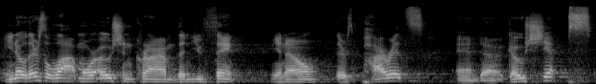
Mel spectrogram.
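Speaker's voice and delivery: put-on folksy Southern accent, teasing the crowd. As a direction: play a good-ol'-boy Southern Aquaman. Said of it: "why do you have a southern accent?".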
